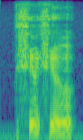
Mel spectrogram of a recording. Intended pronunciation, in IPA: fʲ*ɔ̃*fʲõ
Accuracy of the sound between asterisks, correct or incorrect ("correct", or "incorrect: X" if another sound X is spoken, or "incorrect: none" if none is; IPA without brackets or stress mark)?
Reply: correct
